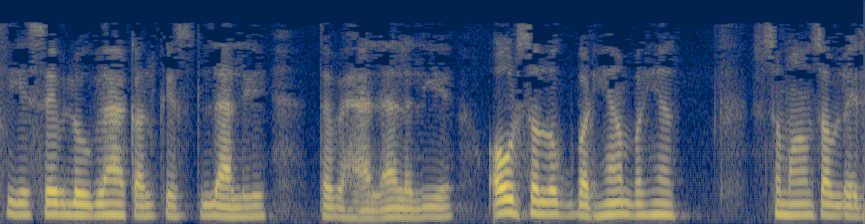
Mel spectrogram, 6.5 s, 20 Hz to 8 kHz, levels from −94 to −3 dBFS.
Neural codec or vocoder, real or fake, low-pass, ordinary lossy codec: codec, 16 kHz, 0.8 kbps, ZipCodec; fake; 7.2 kHz; MP3, 24 kbps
